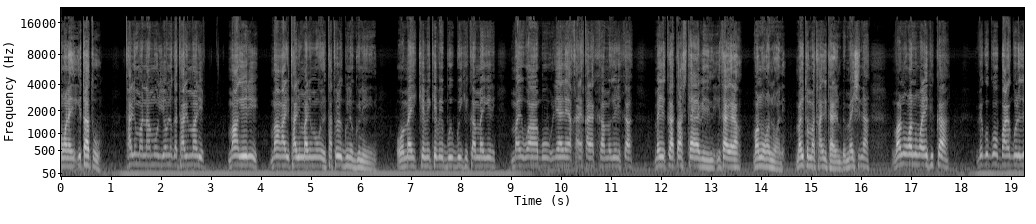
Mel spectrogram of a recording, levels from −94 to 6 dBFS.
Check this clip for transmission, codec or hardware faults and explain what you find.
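Nothing here needs flagging; the speech comes through without any fault I can point to.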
